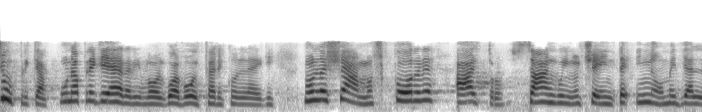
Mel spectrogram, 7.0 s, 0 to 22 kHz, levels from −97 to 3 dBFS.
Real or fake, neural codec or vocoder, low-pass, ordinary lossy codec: fake; codec, 16 kHz, 2 kbps, X-Codec, HuBERT features, trained on balanced general audio; 5.4 kHz; none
